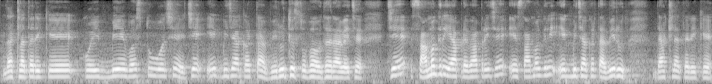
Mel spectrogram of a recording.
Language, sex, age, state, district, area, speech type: Gujarati, female, 45-60, Gujarat, Junagadh, urban, spontaneous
